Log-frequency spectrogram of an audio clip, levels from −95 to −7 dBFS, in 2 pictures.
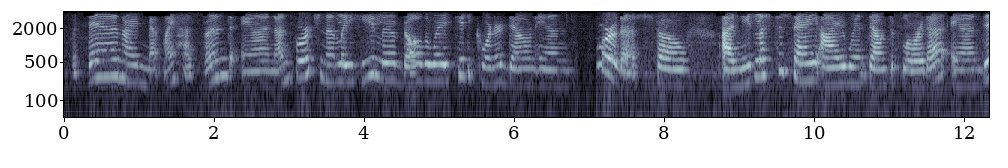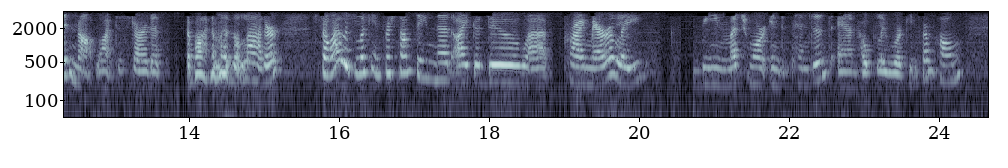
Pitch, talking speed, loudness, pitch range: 220 Hz, 150 wpm, -32 LUFS, 185-280 Hz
